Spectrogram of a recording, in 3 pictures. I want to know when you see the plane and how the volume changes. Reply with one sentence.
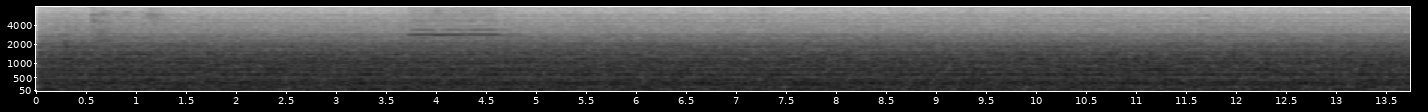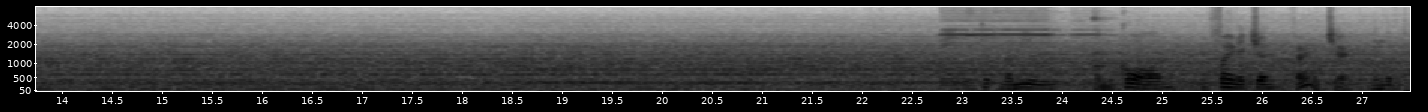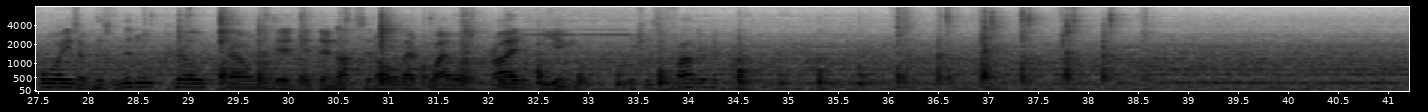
You can hear the plane from 0.0 to 41.1 s, at a steady volume.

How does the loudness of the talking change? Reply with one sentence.
The loudness of the talking stays about the same.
